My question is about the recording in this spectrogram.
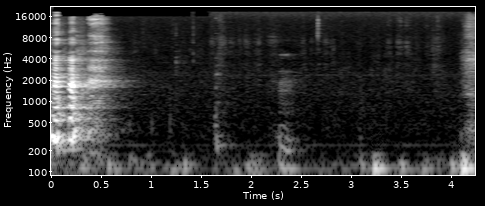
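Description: A pen scratches across paper while someone draws, giving soft, faint scraping strokes that come in uneven bursts.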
